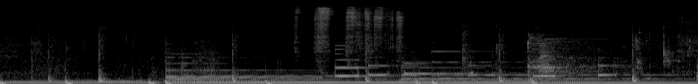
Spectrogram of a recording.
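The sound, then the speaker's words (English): Wet squishing and occasional drips as an ice cube is pressed and rubbed against a sore spot on the nose, with soft clicks over a steady low background hum. “I'm gonna set the ice cube right on the spot that hurts my nose.”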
